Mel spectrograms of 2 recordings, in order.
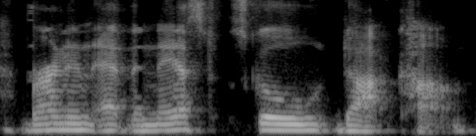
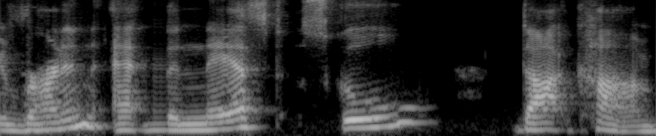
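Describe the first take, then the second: First: Said in the usual way. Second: "Vernon at the nest school dot com" spelled out slowly, word by word; slow email dictation. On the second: Shown as a demonstration. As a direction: dictate the address slowly for notes. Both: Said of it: "Nest is singular".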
